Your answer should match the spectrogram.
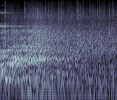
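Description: Several basketballs being dribbled at once on a hardwood gym floor, a dense, echoing clatter of overlapping bounces.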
